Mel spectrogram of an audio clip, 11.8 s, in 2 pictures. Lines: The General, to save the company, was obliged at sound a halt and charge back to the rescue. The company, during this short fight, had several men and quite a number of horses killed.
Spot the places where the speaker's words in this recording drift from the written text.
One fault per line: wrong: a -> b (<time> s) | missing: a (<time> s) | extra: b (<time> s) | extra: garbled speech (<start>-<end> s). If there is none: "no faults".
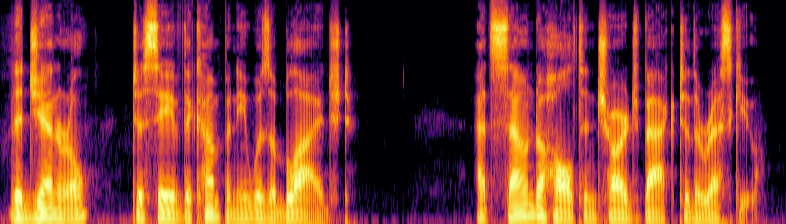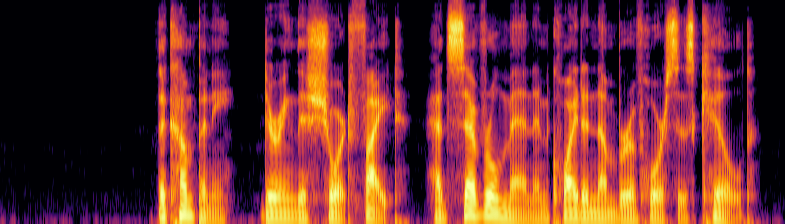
no faults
